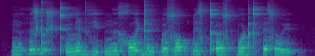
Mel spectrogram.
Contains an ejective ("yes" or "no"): yes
